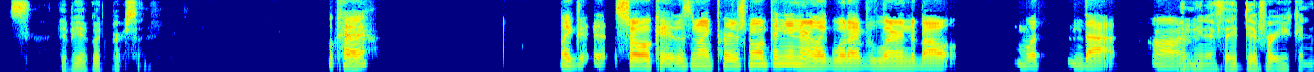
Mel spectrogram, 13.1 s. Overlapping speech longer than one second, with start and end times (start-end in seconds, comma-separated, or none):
none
